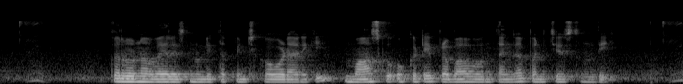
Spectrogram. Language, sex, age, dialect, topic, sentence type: Telugu, male, 31-35, Utterandhra, banking, statement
